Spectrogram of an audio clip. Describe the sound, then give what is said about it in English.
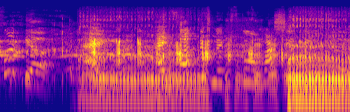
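A person growls in a deep, rough, roar-like voice, raspy and sustained with short breaks, loud throughout. “I thought he was growling.”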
